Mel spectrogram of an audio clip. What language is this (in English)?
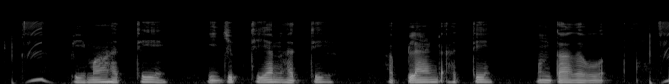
Kannada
